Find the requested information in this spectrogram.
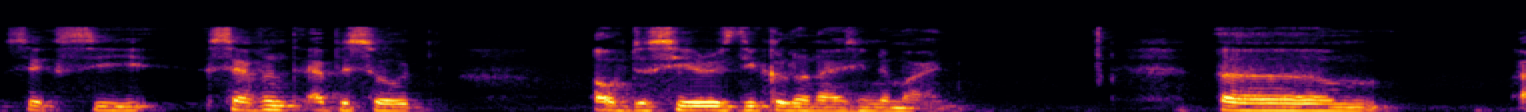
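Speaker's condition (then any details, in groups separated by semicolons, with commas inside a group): No condition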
